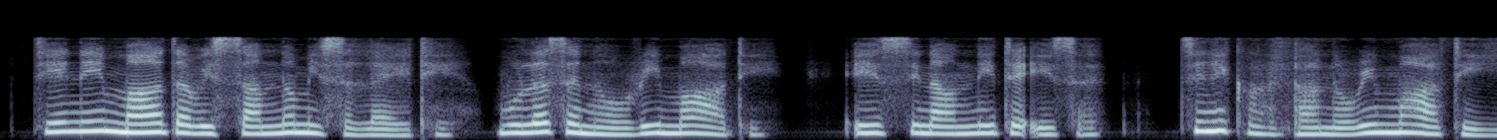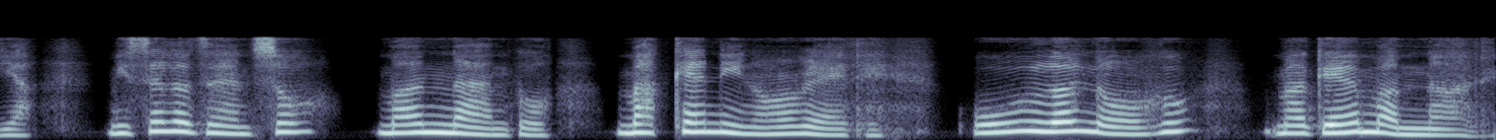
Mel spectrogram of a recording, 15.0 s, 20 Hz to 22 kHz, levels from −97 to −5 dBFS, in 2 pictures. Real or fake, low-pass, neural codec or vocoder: fake; 7.2 kHz; codec, 16 kHz in and 24 kHz out, 0.4 kbps, LongCat-Audio-Codec, two codebook decoder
